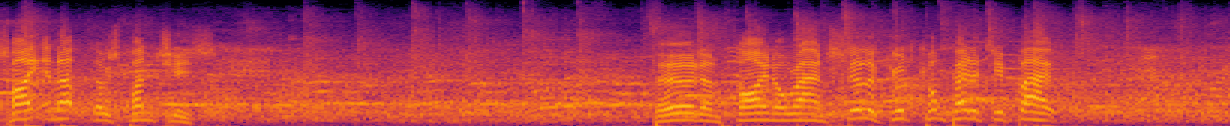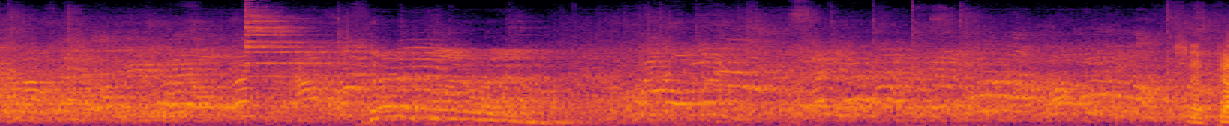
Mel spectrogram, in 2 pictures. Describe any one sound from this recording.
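A crowd of spectators murmurs and chatters in an echoing hall.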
